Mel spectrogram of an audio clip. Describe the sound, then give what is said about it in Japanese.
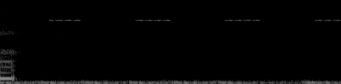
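An electronic alarm clock rings in four evenly spaced bursts of high, piercing beeping, the last one cut off, over a faint low hum with no voices. “うん、アラーム鳴っちゃいましたね。”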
